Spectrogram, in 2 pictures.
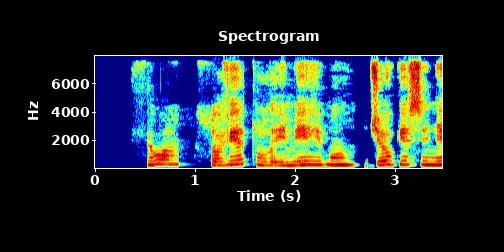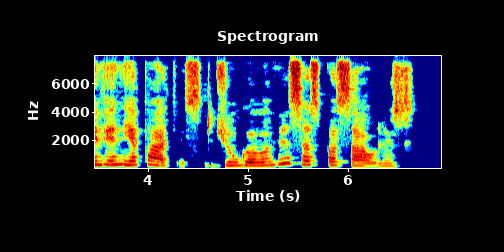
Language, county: Lithuanian, Kaunas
